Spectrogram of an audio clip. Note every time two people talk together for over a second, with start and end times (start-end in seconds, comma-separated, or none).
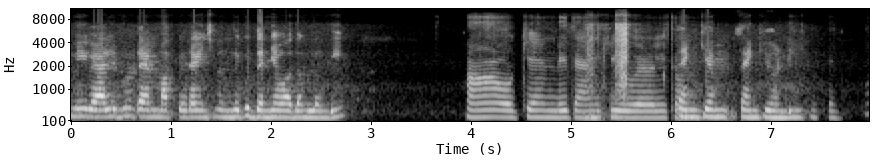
none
